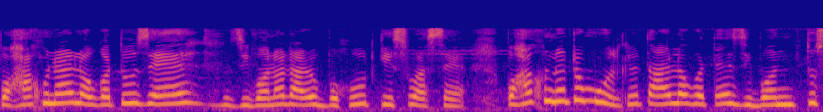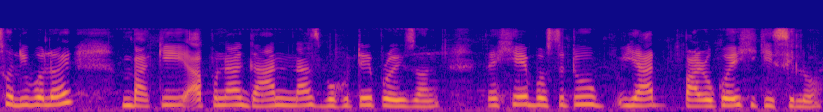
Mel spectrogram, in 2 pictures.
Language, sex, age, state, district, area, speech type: Assamese, female, 18-30, Assam, Morigaon, rural, spontaneous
